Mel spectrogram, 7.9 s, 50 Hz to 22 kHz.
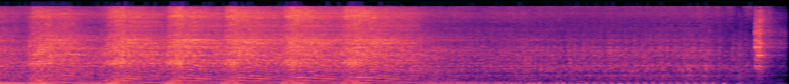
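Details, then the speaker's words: Honda Verza motorcycle after TPS sensor error (8-blink code) cleared: starts, takes several quick blips that climb and drop cleanly without hesitation, then settles into an even idle; throttle response healthy. "Dan untuk gasnya itu enak. Jadi, begitu hidup kita tarik gas kayak gini langsung respon ya. Enak."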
